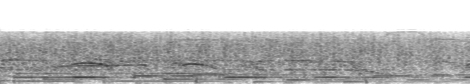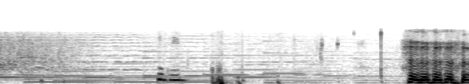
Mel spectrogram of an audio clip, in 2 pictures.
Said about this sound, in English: I like to let the music play all the way out.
